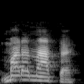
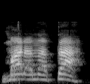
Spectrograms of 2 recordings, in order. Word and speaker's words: Maranata: acentuando a penúltima sílaba Maranata e como dizem os católicos dando a tônica na última sílaba Maranata significado é o mesmo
